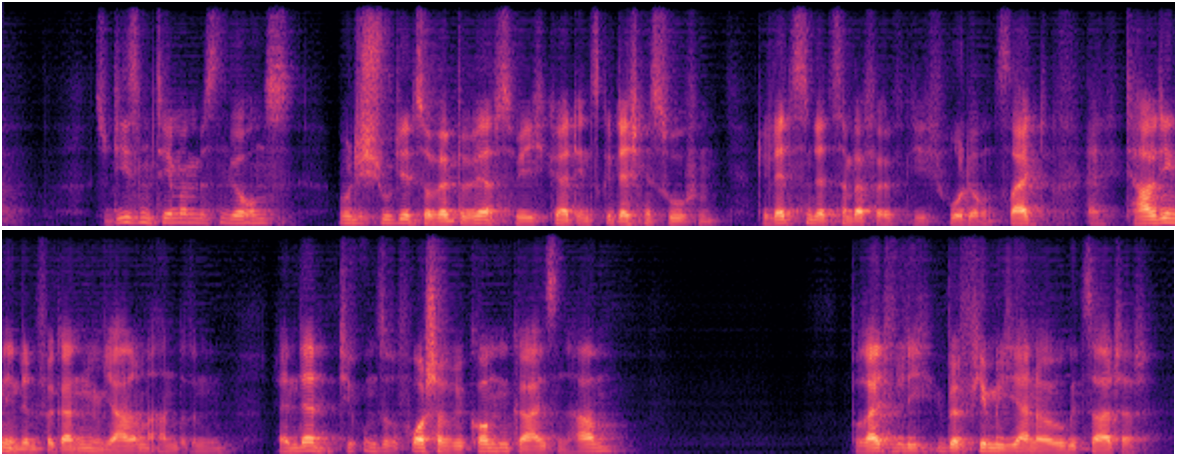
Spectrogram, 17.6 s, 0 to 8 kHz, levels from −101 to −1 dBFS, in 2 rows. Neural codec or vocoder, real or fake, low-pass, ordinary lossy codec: codec, 16 kHz, about 1 kbps, DyCAST, with the encoder's durations; fake; none; none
